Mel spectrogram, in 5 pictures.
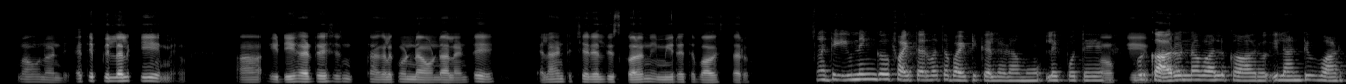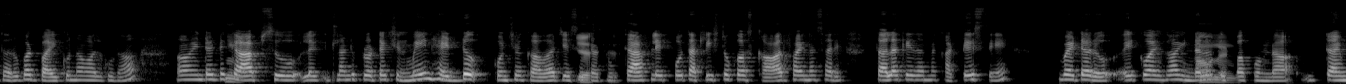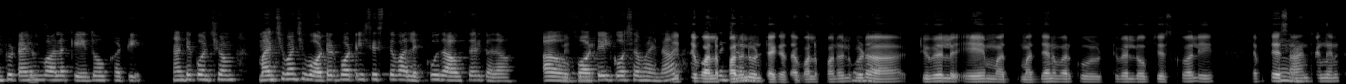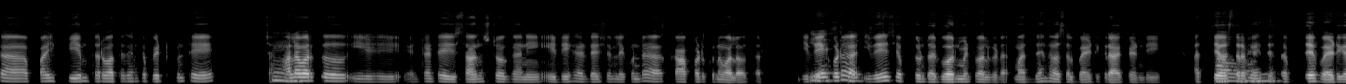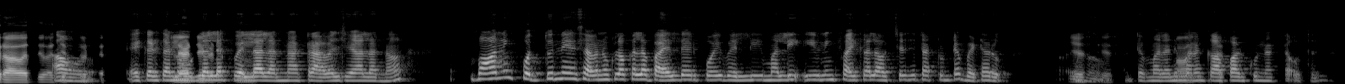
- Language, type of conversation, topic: Telugu, podcast, హైడ్రేషన్ తగ్గినప్పుడు మీ శరీరం చూపించే సంకేతాలను మీరు గుర్తించగలరా?
- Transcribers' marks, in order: in English: "డీహైడ్రేషన్"; other background noise; in English: "ఈవినింగ్ ఫైవ్"; in English: "బట్ బైక్"; in English: "క్యాప్స్, లైక్"; in English: "ప్రొటెక్షన్. మెయిన్ హెడ్"; in English: "యెస్, యెస్"; in English: "కవర్"; in English: "క్యాప్"; in English: "అట్లీస్ట్"; in English: "స్కార్ఫ్"; in English: "బెటర్"; in English: "యెస్"; in English: "టైమ్ టు టైమ్"; in English: "వాటర్ బాటిల్స్"; in English: "బాటిల్"; in English: "ట్వెల్వ్ ఏఎం"; in English: "ట్వెల్వ్"; in English: "ఫైవ్ పీఎం"; in English: "సన్ స్ట్రోక్"; in English: "డీహైడ్రేషన్"; in English: "యెస్, యెస్"; in English: "గవర్నమెంట్"; in English: "ట్రావెల్"; tapping; in English: "మార్నింగ్"; in English: "సెవెన్ ఓ క్లాక్"; in English: "ఈవినింగ్ ఫైవ్"; in English: "యెస్, యెస్"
